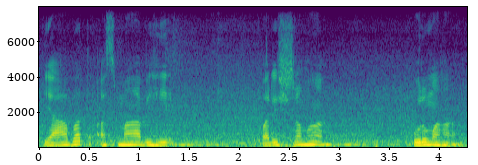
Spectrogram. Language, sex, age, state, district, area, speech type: Sanskrit, male, 18-30, Assam, Biswanath, rural, spontaneous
